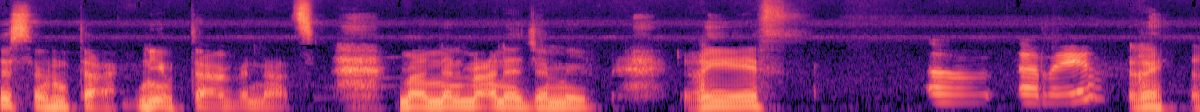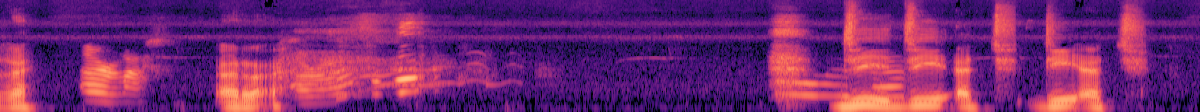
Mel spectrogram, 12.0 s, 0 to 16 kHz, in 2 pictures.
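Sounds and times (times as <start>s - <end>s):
person exclaiming: 0.0s - 3.8s, 5.7s - 6.2s, 7.1s - 8.2s, 9.9s - 11.6s.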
